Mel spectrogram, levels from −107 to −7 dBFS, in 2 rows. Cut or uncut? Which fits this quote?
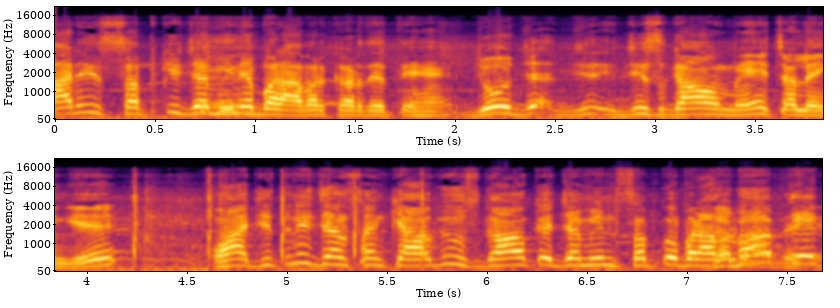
uncut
